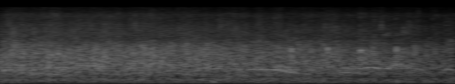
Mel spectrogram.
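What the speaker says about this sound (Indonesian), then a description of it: "Berikan tepuk tangan buat mama saya dong." A church congregation bursts into applause for an elderly woman in the audience, producing a loud, even wash of clapping that holds steady throughout.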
